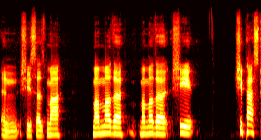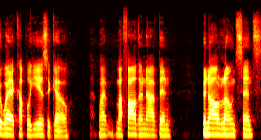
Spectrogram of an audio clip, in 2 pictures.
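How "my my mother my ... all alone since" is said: put-on choked-up, faltering girl's voice, words catching, near tears. Voicing a girl telling the party her mother died: acting choked up. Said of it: "she gets a little bit choked up".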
